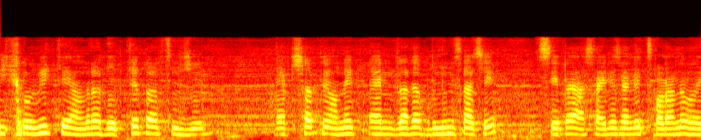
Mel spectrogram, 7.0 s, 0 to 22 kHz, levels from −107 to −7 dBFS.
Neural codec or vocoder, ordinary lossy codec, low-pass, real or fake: codec, 24 kHz, 1 kbps, SNAC; AAC, 48 kbps; 7.2 kHz; fake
